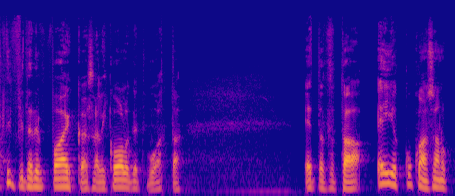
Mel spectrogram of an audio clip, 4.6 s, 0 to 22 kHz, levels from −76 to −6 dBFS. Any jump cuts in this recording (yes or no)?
yes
